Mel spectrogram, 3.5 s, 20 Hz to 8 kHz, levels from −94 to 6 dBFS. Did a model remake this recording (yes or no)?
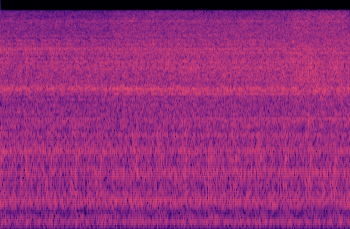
no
